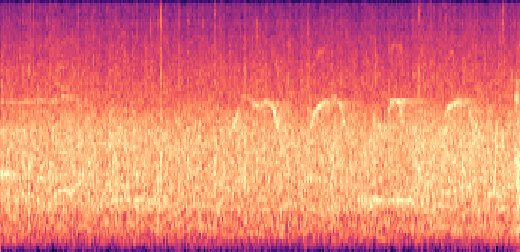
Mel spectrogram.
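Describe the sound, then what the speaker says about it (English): Sustained applause from the audience in the Congress chamber during a presidential address to a joint session, a steady broad wash of clapping that holds at an even level, with faint whistles or cheers rising above it. "Clap like seals again."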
